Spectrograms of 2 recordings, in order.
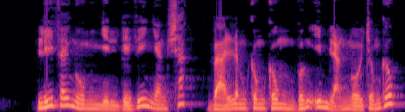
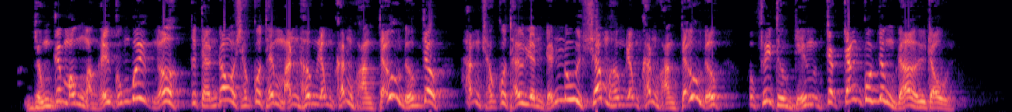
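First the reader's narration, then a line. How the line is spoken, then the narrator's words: Scornful angry shout. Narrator (Vietnamese): Nhan Sắc trợn mắt mà quát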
